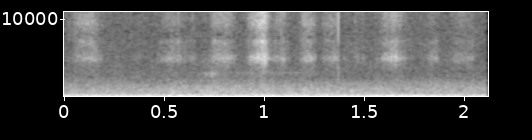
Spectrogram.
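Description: Near silence: room tone with a low hum and a few faint, brief ticks.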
